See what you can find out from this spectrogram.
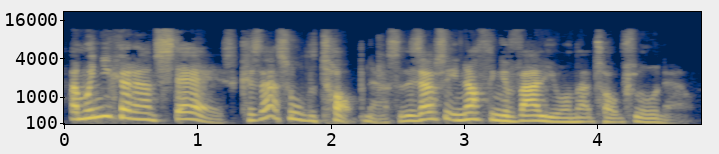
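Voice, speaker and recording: A man's voice: high-pitched, sing-song, fast talker, fairly bright tone, no echo. Scornful English man ranting, dry close sound. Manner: sweary, scornful, sarcastic. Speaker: podcast host. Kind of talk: casual comic rant.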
